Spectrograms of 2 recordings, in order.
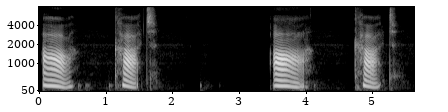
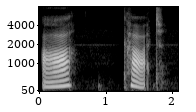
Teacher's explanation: Remember, for the short O sound, the jaw opens and the body of the tongue moves back and drops low into the bottom teeth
